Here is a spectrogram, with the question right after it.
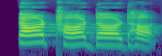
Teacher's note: मूर्धा वो स्थान है जहाँ पे आप ट का उच्चारण करते हैं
